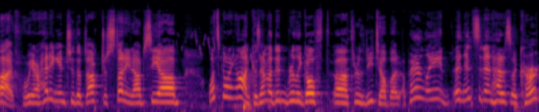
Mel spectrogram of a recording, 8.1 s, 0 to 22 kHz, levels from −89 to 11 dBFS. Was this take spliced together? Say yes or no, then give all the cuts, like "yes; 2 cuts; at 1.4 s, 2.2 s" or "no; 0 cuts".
no; 0 cuts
